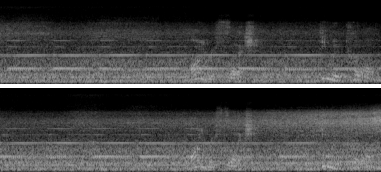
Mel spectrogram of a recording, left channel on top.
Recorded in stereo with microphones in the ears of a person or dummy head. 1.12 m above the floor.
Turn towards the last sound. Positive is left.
turn(degrees=-20)  # may be behind; listen again after turning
